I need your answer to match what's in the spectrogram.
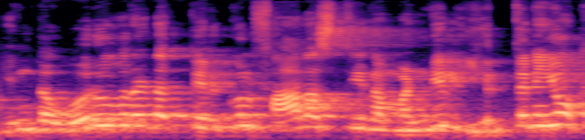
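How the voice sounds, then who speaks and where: A man from Tamil Nadu preaching as an imam, telling stories with passion. His voice moves between ringing exclamations and low, hushed retellings. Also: moderate pace. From Tamil Nadu, India. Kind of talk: Islamic sermon with storytelling. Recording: echoey hall with long reverb, faint noise.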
